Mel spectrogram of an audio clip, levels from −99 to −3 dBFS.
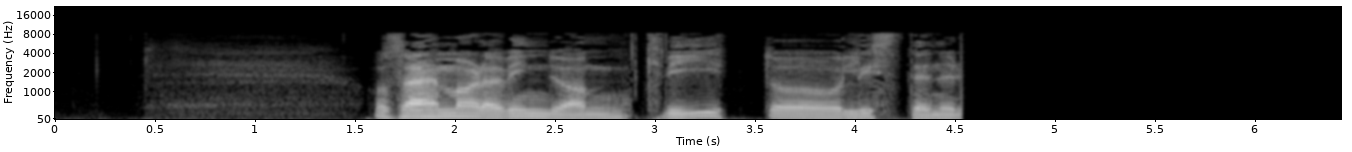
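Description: Speech that sounds watery and swirly throughout, with nothing above 8.3 kHz, points to MP3 compression, likely at a low rate fitting about 32 kbps. At 4.53 s the sound stops mid-sound and drops straight to digital silence without decay, a cut-off end where the final buffers were never played.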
